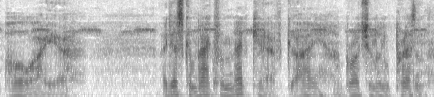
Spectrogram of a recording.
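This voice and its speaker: Charming unhinged killer, low lively voice, wheedling, falsely genial, old noisy radio drama. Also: male voice, a little fast. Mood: smug, confiding. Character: smooth, insistent, unhinged wealthy son, a charming murderer. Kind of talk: 1950s American radio drama acting.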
